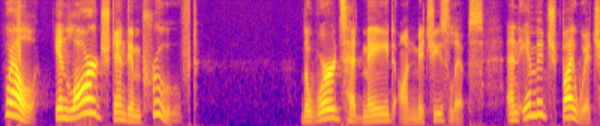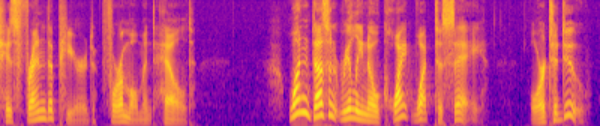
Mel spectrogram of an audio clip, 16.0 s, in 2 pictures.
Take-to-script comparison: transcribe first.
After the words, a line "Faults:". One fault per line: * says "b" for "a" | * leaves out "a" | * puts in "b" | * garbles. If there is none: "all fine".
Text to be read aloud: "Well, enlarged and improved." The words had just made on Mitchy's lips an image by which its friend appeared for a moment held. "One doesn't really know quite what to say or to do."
"Well, enlarged and improved." The words had made on Mitchy's lips an image by which his friend appeared for a moment held. "One doesn't really know quite what to say or to do."
Faults:
* leaves out "just"
* says "his" for "its"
